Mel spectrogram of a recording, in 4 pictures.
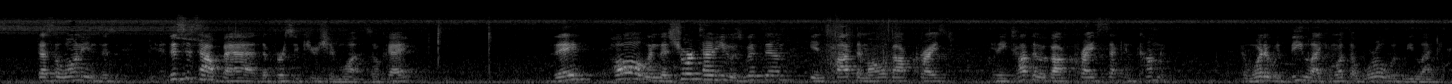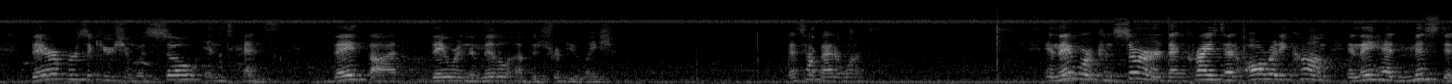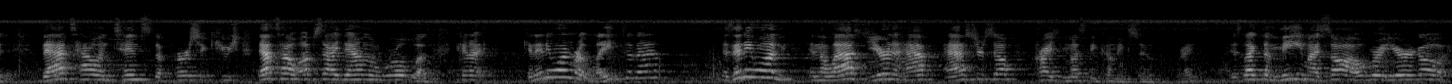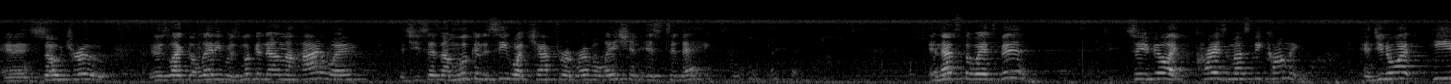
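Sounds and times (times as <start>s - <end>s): crickets trilling: 0.0s - 58.0s
small tick: 4.2s - 5.0s, 24.4s - 24.7s.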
